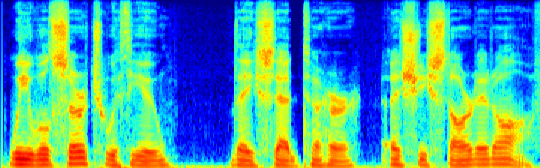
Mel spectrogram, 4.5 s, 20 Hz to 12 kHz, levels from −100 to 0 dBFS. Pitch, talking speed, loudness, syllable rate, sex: 95 Hz, 175 wpm, -16 LUFS, 3.9 syllables/s, male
